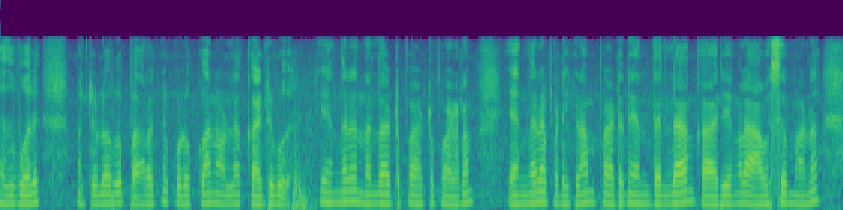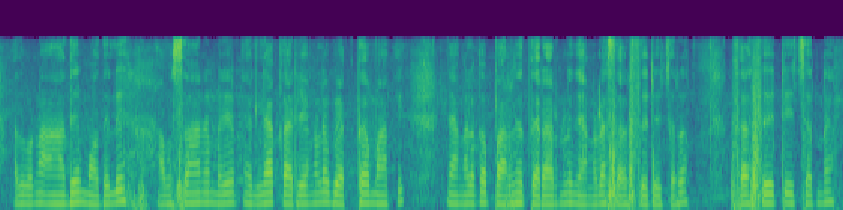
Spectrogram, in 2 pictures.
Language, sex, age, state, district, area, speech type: Malayalam, female, 45-60, Kerala, Pathanamthitta, rural, spontaneous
